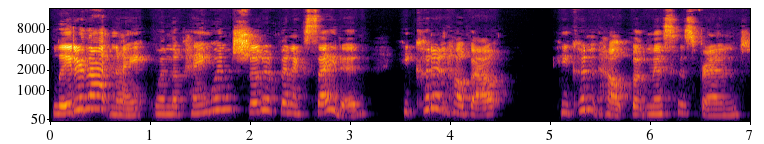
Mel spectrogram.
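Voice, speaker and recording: A woman teacher reading aloud and talking to young children in an expressive storytelling manner, with questions and asides. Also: high-pitched, a little slow, echoey room. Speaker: primary school teacher reading aloud to pupils.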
